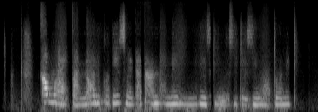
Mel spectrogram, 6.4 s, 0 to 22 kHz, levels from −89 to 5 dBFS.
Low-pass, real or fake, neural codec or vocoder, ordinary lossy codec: none; fake; codec, 44.1 kHz, 0.9 kbps, DAC; none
